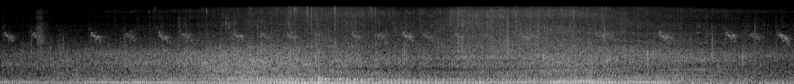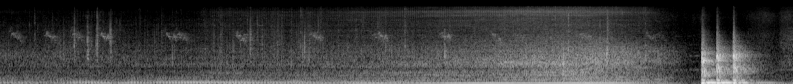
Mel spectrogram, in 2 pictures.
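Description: Car engines idle and rumble as cars drive slowly past nearby.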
